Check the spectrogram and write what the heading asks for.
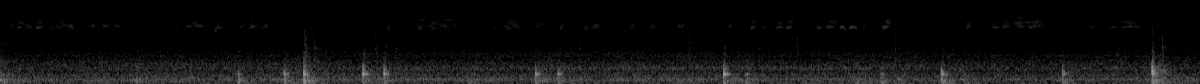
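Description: Marker writing on a whiteboard: short, faint scratchy strokes, stroke after stroke, with a few small taps as the tip meets the board.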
